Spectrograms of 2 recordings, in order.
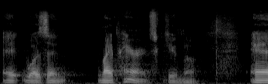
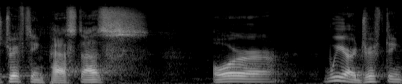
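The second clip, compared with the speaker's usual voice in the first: projected, deliberate poetry reading; poem recital; 3 semitones higher, 7 dB louder than usual. Acted. Poet watching Malta drift past the ship, poem recital. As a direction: declaim it, letting the images stretch out. Reads own poem aloud.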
